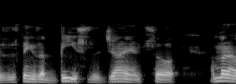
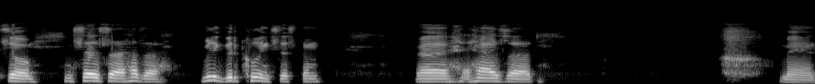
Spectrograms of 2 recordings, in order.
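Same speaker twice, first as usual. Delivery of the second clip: out of breath, winded, catching breath; 4 dB louder than usual. Back in front of the camera after stepping away, out of breath. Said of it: "I need to catch my breath here for a second".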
